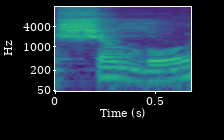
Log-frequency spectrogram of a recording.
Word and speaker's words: Xambô: Aí tá também no Sambo também é Xambô, também SH.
